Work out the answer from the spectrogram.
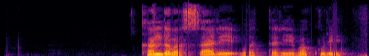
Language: Kinyarwanda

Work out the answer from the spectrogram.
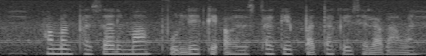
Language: Chhattisgarhi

